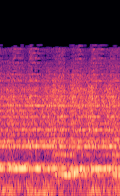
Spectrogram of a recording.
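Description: Live electronic music played through guitar amplifiers: a dense, sustained drone of several held tones over a noisy, rumbling bed. One tone steps down in pitch at the start and a lower tone enters about halfway through.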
